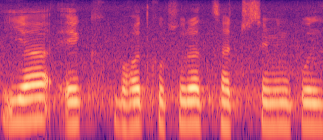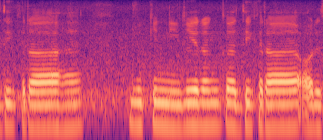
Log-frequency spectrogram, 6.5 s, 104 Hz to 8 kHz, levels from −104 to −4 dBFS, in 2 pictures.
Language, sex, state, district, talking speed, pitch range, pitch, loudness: Hindi, male, Uttar Pradesh, Varanasi, 195 wpm, 160-170 Hz, 165 Hz, -19 LUFS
